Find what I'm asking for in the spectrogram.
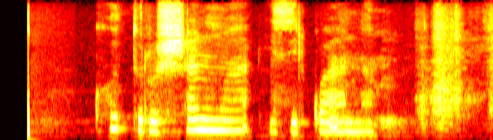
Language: Kinyarwanda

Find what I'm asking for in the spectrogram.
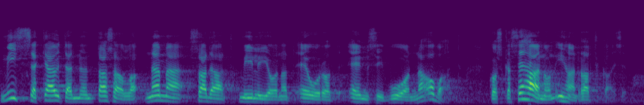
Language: Finnish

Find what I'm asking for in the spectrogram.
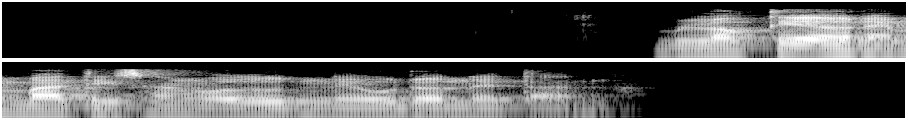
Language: Basque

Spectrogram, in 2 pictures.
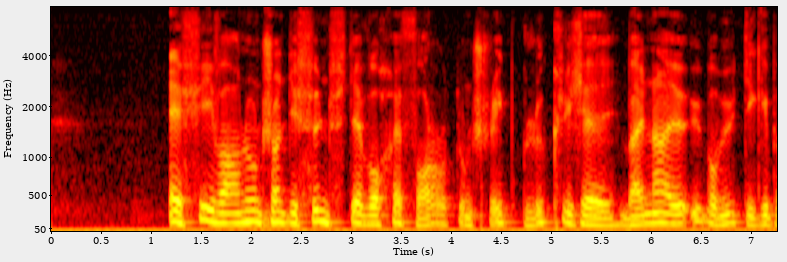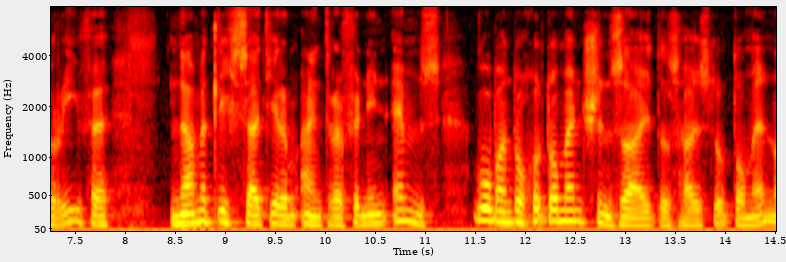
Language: German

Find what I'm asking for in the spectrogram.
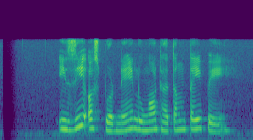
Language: Javanese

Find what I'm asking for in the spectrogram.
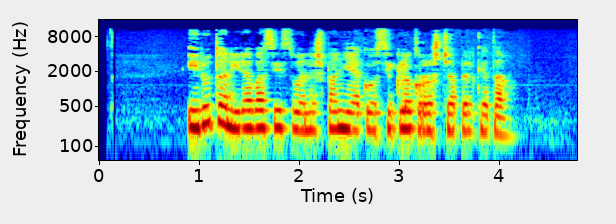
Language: Basque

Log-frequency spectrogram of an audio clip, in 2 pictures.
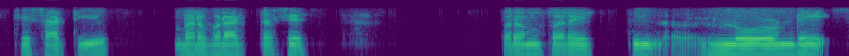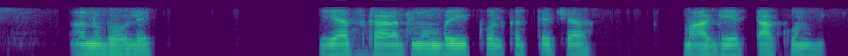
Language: Marathi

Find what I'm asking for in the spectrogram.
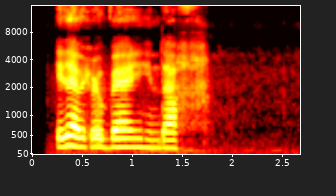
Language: Somali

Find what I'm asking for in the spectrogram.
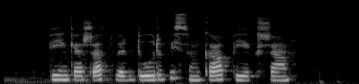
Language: Latvian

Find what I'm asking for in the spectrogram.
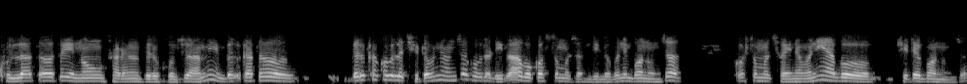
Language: Nepali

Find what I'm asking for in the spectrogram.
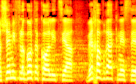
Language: Hebrew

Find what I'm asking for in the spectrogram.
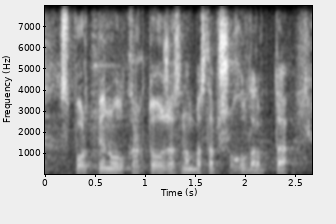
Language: Kazakh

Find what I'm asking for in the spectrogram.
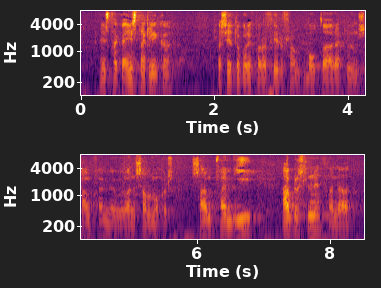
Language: Icelandic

